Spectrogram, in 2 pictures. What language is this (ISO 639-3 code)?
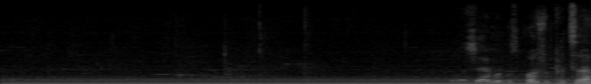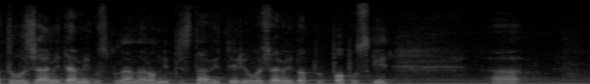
bul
